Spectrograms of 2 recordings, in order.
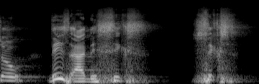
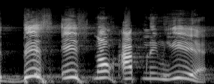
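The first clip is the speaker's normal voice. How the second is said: emphatic refusal; 9 semitones higher, 6 dB louder than usual. Shown as a demonstration. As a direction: lean hard on each word. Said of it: "You got to be emphatic and say".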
